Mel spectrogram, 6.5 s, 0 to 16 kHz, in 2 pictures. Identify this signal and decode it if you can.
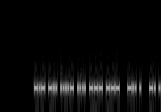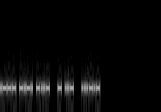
Morse code, heard as a keyed tone, about 50 wpm, 700 Hz. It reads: KD4HOO DE N2CX TU <SK>
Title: Practice QSO - Exchange 4 - Ending - 50wpm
